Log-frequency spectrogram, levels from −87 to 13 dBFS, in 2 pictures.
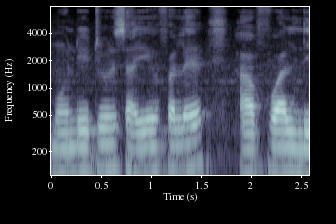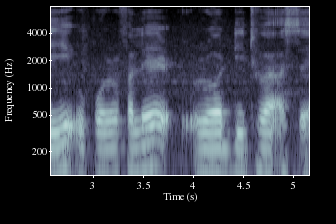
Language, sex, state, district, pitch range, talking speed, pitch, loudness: Assamese, male, Assam, Sonitpur, 110-130 Hz, 125 wpm, 115 Hz, -16 LUFS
